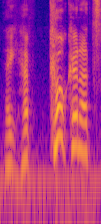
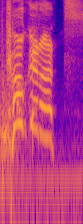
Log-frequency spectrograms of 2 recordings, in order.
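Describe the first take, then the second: First: Said in the usual way. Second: High, punchy exclamation; excited outburst. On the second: Acted. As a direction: blurt it out with sudden glee. Same word repeated with emphasis.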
